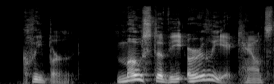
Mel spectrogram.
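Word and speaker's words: Cleburne: Starting off with the old foamy road monster in Claybornne, Texas, but I believe locals pronounce it as Cleburn.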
